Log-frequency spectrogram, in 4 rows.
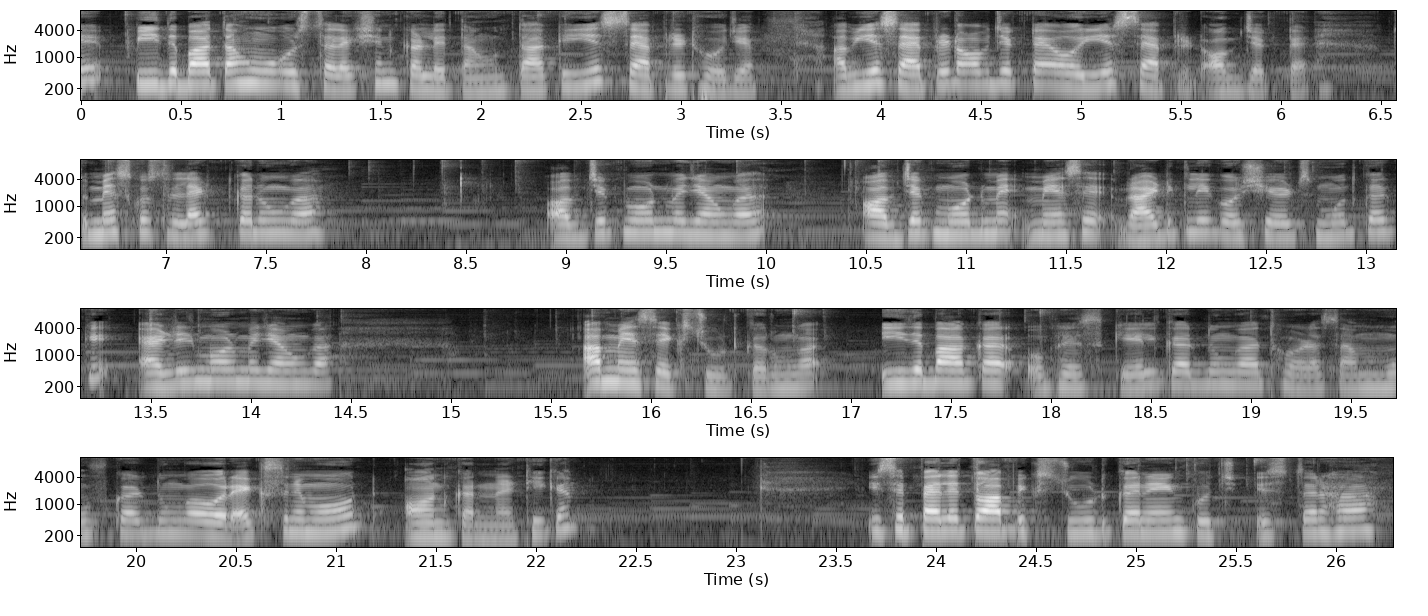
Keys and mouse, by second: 6.7 b, 10.6 b, 11.6-12.7 right drag, 13.5 b, 25.5 ctrl+z.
